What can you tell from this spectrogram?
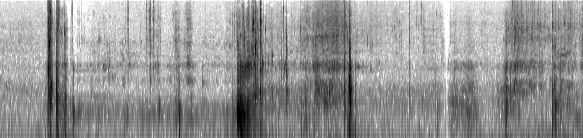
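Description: Swimming-pool water splashing and sloshing right at the microphone, in three short bursts: about half a second in, a longer one around three to four seconds in, and another near the end.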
